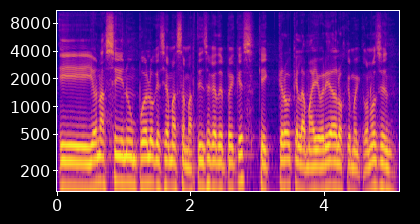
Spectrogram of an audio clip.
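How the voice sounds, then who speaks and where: A young man from Guatemala speaks, hesitant and soft, leaning on fillers. His voice is smooth and clear but trails off into a long reverb, and faint music plays underneath. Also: mid-range voice, flat delivery, fairly quick. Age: young adult. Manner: hesitant, many "este" fillers, soft-spoken. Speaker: guest. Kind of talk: testimony interview.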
